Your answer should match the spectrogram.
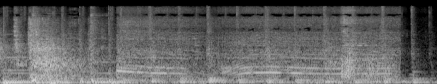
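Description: Background music over demolition work. About half a second in there is a crash, then a chainsaw runs, its pitch dipping briefly partway through as if loaded in a cut.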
